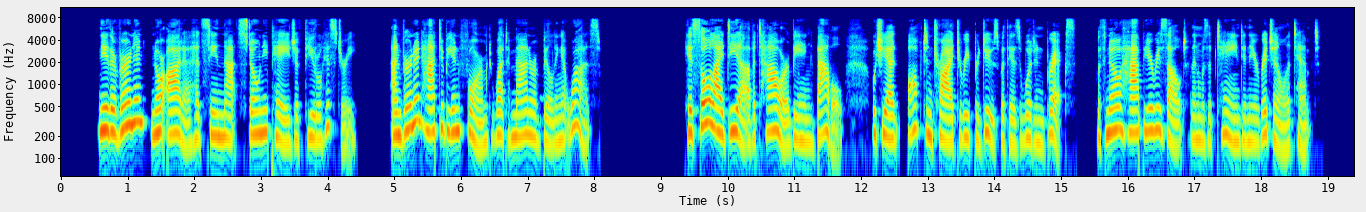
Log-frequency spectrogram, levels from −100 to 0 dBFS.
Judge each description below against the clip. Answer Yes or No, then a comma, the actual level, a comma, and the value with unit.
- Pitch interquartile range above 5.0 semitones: No, average, 4.6 semitones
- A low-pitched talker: No, high, 205 Hz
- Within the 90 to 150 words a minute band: No, average, 165 wpm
